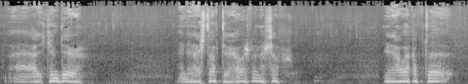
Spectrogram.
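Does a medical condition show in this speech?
Yes: Parkinson's; failing health; difficulty talking, halting speech with repeated words.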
